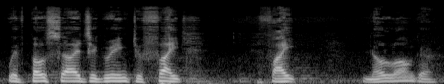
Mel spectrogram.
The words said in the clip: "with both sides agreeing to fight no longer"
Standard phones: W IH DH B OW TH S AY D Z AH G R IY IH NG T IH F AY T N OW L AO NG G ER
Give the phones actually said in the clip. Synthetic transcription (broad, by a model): W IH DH B OW TH S AY D Z AH G R IY IH NG T IH F AY T N OW L AO NG G ER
